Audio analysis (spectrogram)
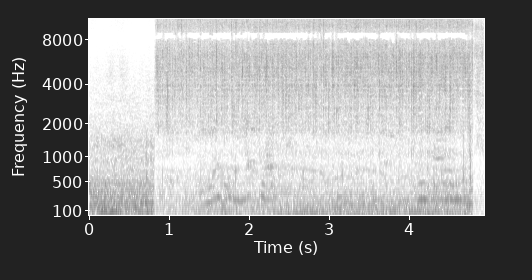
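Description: Water splashes and swishes steadily at close range as someone bathes, after a brief quieter start, forming a continuous wet wash of sound until it cuts off near the end.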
